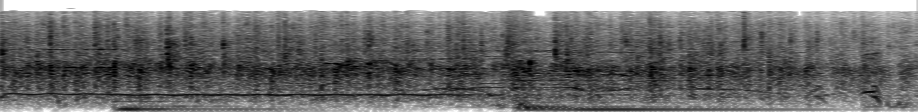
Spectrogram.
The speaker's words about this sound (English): Good evening, everybody. By a round of applause, please.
